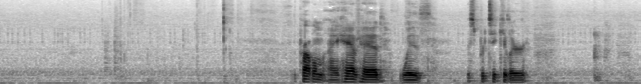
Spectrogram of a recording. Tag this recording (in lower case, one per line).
speech
inside a small room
